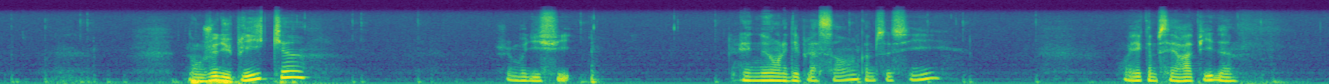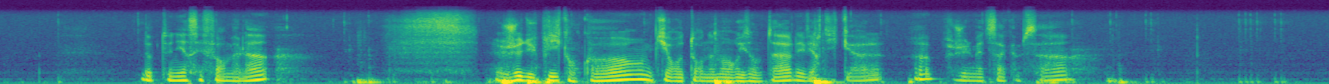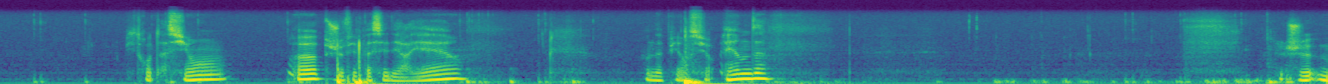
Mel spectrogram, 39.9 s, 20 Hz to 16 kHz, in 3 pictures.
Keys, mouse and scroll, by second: 0.9 click, 2.2 ctrl+d, 2.9 F2, 3.7 click, 4.3-6.4 drag, 7.3-9.1 drag, 9.4 click, 10.5-12.1 drag, 14.0 click, 15.6-17.3 drag, 17.0 F1, 18.7 ctrl+d, 19.1 ctrl+click, 20.6 h, 21.6 v, 22.2-23.7 drag, 24.1 ctrl+click, 25.8 click, 27.0 click, 28.7 click, 30.3 End, 31.3 click, 32.0 click, 33.6 End, 38.0 click, 39.0 shift+click.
